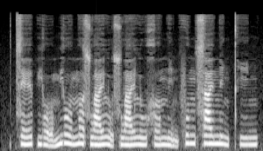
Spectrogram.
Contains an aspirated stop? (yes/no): yes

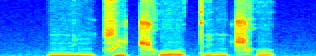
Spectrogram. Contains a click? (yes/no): no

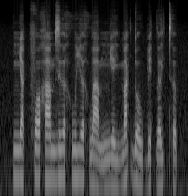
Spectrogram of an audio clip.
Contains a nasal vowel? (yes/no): no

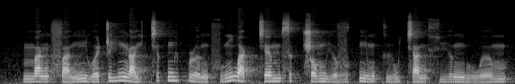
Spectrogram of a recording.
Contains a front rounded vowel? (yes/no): no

